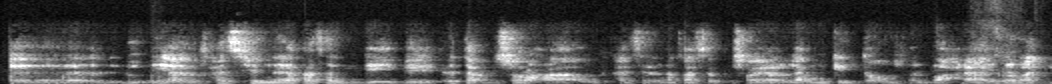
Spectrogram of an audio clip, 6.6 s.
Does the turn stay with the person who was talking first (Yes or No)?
Yes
